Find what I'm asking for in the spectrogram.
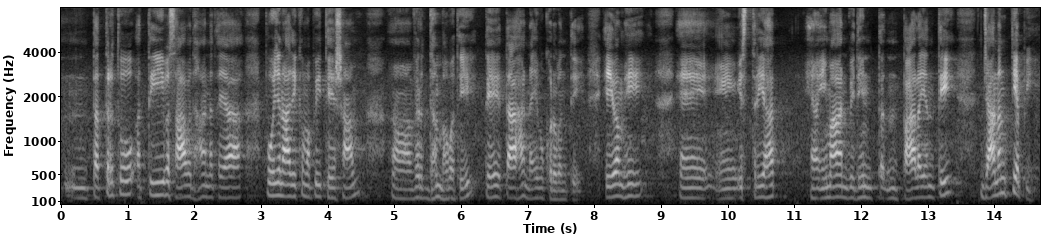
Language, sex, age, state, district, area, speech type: Sanskrit, male, 18-30, Bihar, Begusarai, rural, spontaneous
